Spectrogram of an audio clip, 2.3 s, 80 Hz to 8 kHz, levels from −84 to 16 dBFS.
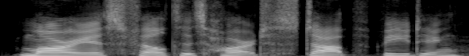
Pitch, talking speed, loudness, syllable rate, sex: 215 Hz, 155 wpm, -17 LUFS, 3.8 syllables/s, female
